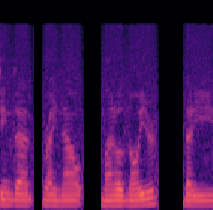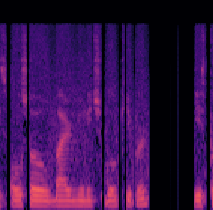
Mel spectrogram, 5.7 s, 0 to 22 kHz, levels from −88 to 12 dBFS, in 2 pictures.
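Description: A speech recording with gritty, grainy distortion throughout that rises and falls with the voice, likely low bit depth without dither. The coarseness fits rounding to about 6 bits, with error roughly 20 dB below the speech. On a waveform this shows as visible stair-stepping, and on a spectrogram as broadband hash that follows the syllables rather than a steady noise floor. At 3.19 to 3.23 s a digital broadcast dropout mutes the sound for about 24 ms after an 8 ms fade, which fits a single lost frame. It appears as a short flat gap in the waveform and a clean vertical blank stripe across all frequencies on the spectrogram.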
